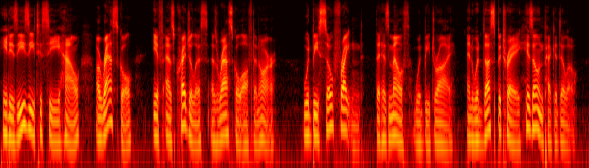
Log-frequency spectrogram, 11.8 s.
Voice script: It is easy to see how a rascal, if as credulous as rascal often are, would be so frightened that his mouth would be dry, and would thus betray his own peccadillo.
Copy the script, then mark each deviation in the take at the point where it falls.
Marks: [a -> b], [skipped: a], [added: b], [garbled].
It is easy to see how a rascal, if as credulous as rascal often are, would be so frightened that his mouth would be dry, and would thus betray his own peccadillo.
